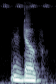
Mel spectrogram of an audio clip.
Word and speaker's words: daub: अपना अगला वर्ड है डब। DAUB।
